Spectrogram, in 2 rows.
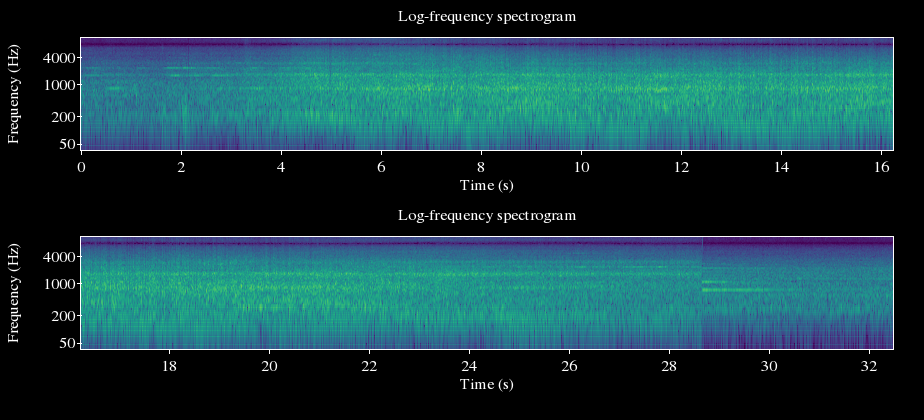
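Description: Virgin Trains Class 221 Super Voyager diesel multiple unit passing close by: its underfloor engines and wheels on the rails grow loud over the first few seconds, stay loud as the coaches go past, then ease off. The sound cuts off suddenly near the end.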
